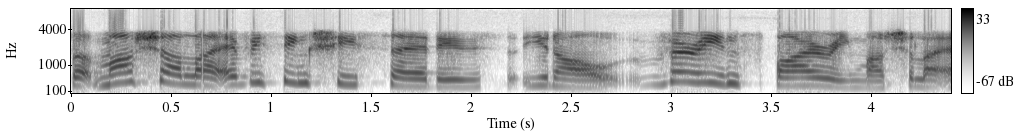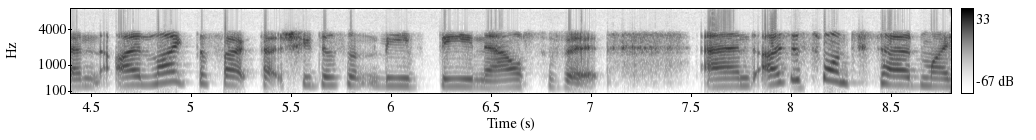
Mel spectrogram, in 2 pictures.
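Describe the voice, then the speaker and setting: A high-pitched woman with a British accent and lively intonation, at a moderate pace. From Britain. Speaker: caller. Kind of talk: phone-in comment. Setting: phone call.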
